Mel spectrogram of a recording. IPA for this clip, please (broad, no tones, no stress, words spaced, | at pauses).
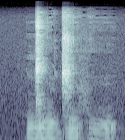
ŋ͡ǁɘːɖ͡ʐɘfɘː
